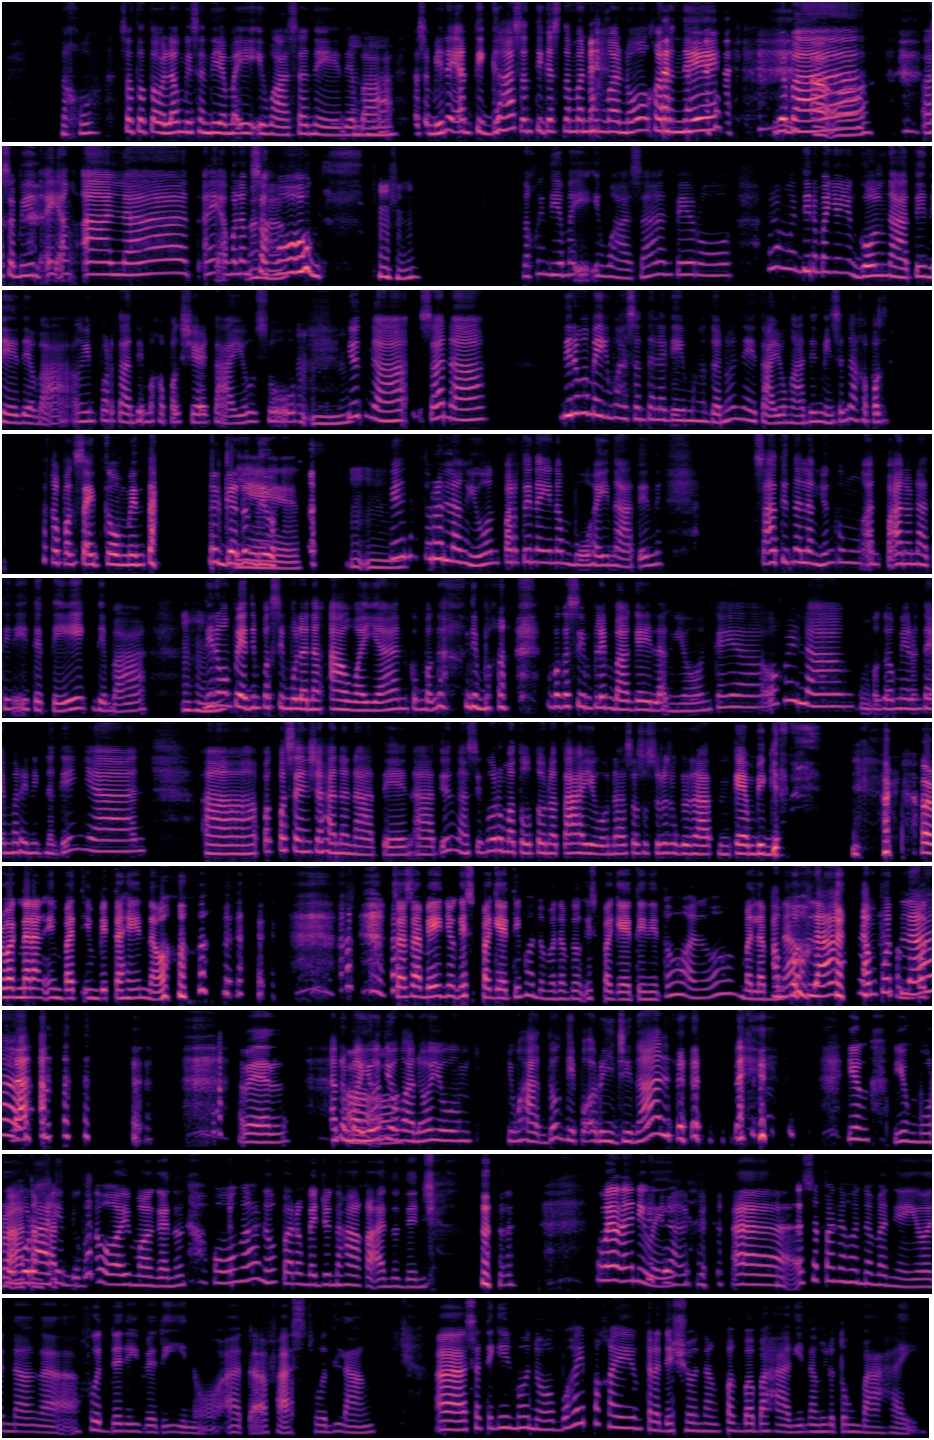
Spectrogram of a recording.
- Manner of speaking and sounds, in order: laugh; laughing while speaking: "nakapagside-comment ta na gano'n di ba?"; laughing while speaking: "di ba?"; chuckle; laugh; laugh; laughing while speaking: "Ay"; laugh; chuckle; laughing while speaking: "siya"; laughing while speaking: "Kaya nga"
- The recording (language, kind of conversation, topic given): Filipino, podcast, Paano kayo nagbabahagi ng pagkain kapag may bisita o kapitbahay?
- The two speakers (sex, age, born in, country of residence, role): female, 30-34, Philippines, Philippines, host; female, 40-44, Philippines, United States, guest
